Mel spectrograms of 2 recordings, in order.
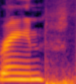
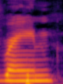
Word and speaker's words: Raihn: We later find out that his name is Rain, which is awesome. It has an H in there. You know, the H is silent. Um, but yeah, so this is Rain.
